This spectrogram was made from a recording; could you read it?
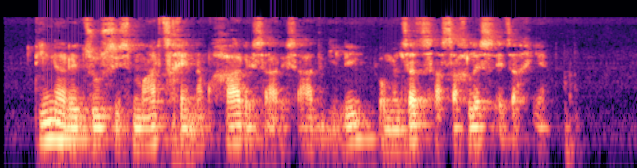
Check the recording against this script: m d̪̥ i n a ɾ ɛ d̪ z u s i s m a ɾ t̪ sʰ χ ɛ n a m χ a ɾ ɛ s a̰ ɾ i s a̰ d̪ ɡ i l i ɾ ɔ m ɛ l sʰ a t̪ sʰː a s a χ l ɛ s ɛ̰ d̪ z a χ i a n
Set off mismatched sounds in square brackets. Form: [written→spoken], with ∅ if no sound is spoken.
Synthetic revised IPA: m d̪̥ i n a ɾ ɛ d̪ z u s i s m a ɾ t̪ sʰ χ ɛ n a m χ a ɾ ɛ s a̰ ɾ i s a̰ d̪ ɡ i l i ɾ ɔ m ɛ l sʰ a t̪ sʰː a s a χ l ɛ s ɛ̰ d̪ z a χ i a n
